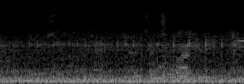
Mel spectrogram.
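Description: Outdoor background noise: a steady low rumble with faint, indistinct voices.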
